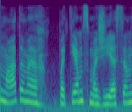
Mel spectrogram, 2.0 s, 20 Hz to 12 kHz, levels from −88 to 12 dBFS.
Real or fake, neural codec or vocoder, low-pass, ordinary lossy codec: real; none; 9.9 kHz; MP3, 96 kbps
